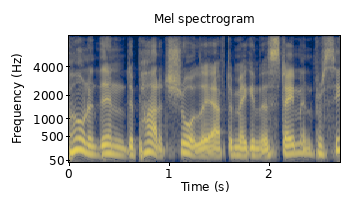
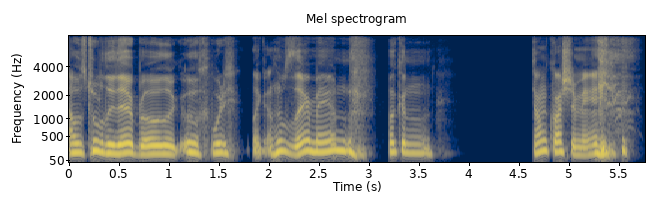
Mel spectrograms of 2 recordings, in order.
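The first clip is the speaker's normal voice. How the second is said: put-on laid-back, casual New Zealand bro accent. Retelling a man's insistence that he was there, in a New Zealand accent. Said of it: "I don't know why I'm giving like a New Zealand accent".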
